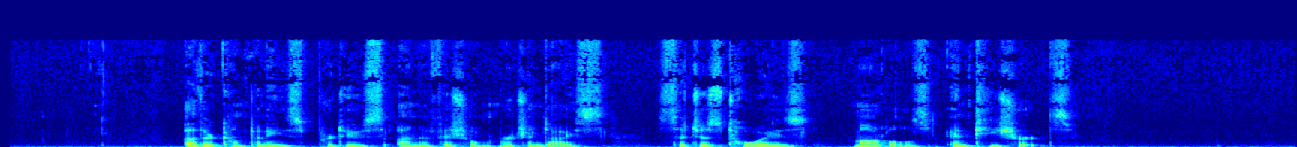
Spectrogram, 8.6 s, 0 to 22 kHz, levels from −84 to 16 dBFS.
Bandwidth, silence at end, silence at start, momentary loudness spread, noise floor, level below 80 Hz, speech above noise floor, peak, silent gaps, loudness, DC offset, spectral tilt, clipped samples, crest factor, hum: 16.5 kHz; 0.5 s; 0.65 s; 11 LU; -61 dBFS; -60 dBFS; 27 dB; -16 dBFS; none; -35 LUFS; under 0.1%; -5.5 dB/octave; under 0.1%; 20 dB; none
